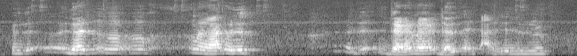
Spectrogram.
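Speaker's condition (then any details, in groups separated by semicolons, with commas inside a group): Cerebral palsy; affects balance, stiffness, stiffer hand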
